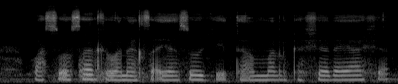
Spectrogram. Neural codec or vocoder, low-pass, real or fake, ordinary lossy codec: vocoder, 44.1 kHz, 128 mel bands every 256 samples, BigVGAN v2; none; fake; none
